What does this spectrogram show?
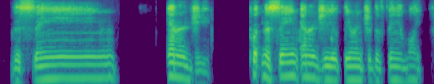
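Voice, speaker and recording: A woman at a fairly slow pace with a very deep, low pitch. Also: dry, close sound with no echo. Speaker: podcast host. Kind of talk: casual chat.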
